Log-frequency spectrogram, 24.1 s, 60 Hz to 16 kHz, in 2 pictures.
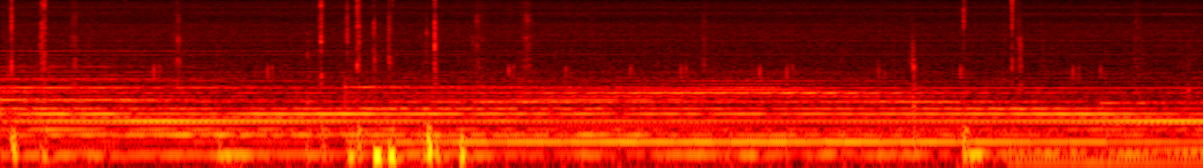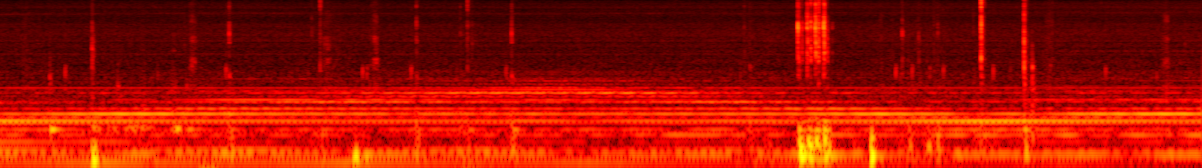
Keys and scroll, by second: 3.2-4.8 typing, 20.0 shift+Down, 20.1 shift+Down, 20.2 shift+Down, 20.2 shift+Down, 21.1 space, 21.4 space.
